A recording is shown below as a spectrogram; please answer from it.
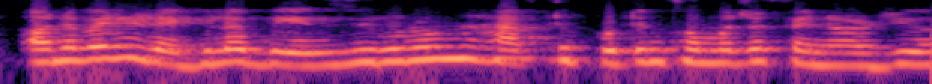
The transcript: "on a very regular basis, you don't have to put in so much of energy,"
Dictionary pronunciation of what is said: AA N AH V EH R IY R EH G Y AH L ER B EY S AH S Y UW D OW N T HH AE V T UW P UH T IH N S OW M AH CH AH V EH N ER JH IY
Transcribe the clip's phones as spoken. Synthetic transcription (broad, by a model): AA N AH B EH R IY R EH G Y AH L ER B EY S AH S Y UW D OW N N HH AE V T UW P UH T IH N S OW M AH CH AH F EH N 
